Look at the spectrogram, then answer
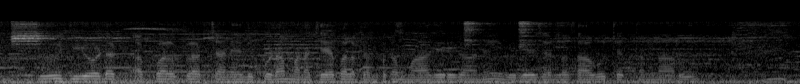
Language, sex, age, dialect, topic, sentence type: Telugu, male, 56-60, Central/Coastal, agriculture, statement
